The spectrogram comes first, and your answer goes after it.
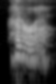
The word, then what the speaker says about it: Hedorah: No, Hedorah is correct.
